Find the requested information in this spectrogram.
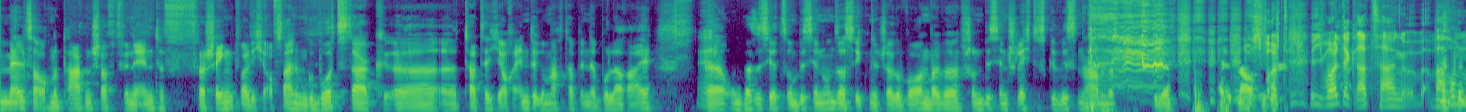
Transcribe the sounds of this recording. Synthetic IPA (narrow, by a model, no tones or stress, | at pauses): mːɛlt͡sɐaʊxnəpʰaɐtnɐʃaftfyːɐnəʔɛntəfɛɐʃɛŋk̚tv̥aɪlɪça̰ʊfz̥aɪnəmɡəbʊɐt͡stʰaːkʔɛːʔɛːtʰaːtz̥ɛçlɪçaʊxʔɛntəɡəmaχthaːbəɪndeːɐbʊləʁaɪ | ʔɛːʊnt̚d̥as̬ɪstjɛt͡stz̥oːnbɪsçənʊnzɐsɪɡnɪt͡ʃɐɡəvɔɐdn̩vaɪlviːɐʃoːnnbɪsçənʃlɛçtə̥sɡ̥əvɪsn̩haːbm̩dasfiːləɛtnlaʊfn̩ɔlʔɪçv̥ɔltaɡʁaːtəz̥aːɡŋ̩vaʁʊm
